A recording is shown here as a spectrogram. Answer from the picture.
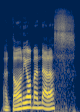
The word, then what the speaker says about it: Antonio Banderas: I want to say 1998, an action film starring Antonio Banderas. Legally, you have to say his name like that.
